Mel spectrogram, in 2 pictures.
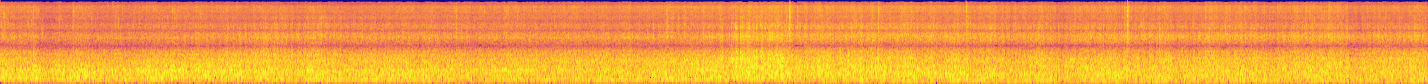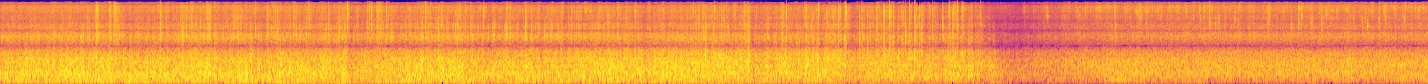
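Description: Automatic car wash spraying water onto the car, heard from inside the cabin as a dense, rain-like drumming on the windshield and body. About twenty-four seconds in it drops sharply to a lighter, steady wash.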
